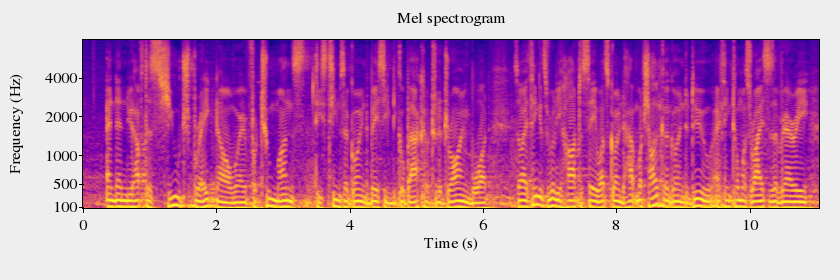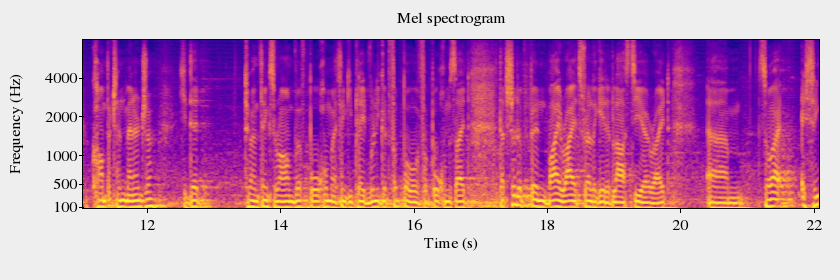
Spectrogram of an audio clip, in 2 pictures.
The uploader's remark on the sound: The live audio from the pre-match event.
